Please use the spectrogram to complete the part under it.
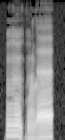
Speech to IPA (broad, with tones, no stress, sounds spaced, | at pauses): ŋ ũ˦˨ kʷ ɛ̃˨ l ɛ˦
